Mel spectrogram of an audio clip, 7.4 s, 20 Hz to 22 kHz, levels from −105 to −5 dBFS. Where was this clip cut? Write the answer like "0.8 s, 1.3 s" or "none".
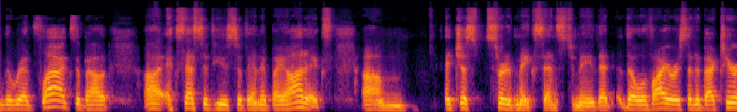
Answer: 3.5 s, 6.1 s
